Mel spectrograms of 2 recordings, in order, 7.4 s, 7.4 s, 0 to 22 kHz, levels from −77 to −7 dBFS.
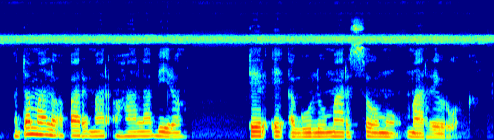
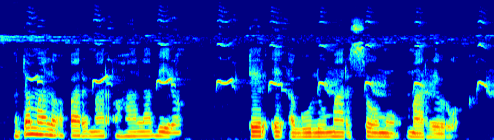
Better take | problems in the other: first | noise reduction (classical method Wiener filter)

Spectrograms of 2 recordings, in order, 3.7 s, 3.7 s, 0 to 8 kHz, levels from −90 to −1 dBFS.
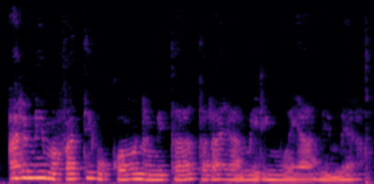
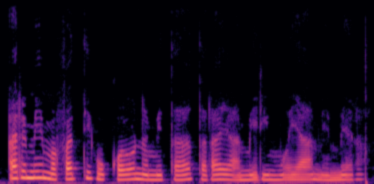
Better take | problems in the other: second | room echo; dies away in 0.2 s

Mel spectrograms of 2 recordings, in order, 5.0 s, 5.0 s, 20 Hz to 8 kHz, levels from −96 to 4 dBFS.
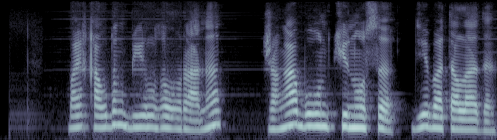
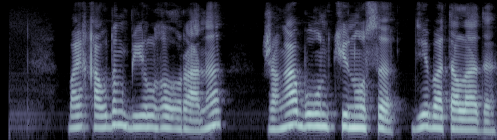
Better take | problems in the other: second | noise reduction (neural separator model SepFormer DNS4)

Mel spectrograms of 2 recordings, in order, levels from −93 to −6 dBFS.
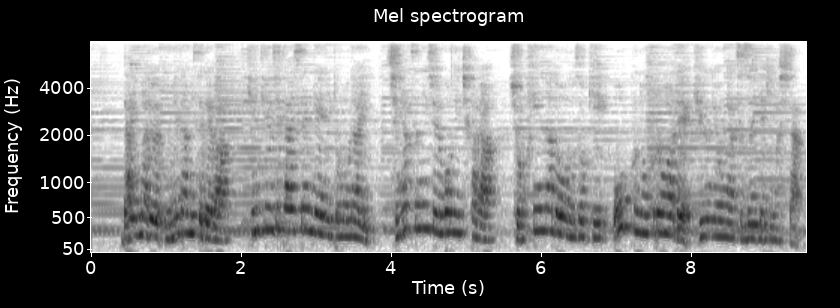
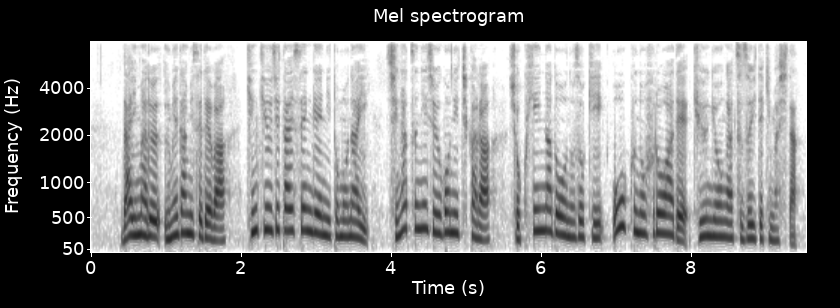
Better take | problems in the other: second | background sound (Harp); 18 dB below the speech // room echo; dies away in 0.2 s

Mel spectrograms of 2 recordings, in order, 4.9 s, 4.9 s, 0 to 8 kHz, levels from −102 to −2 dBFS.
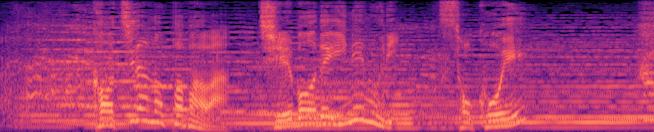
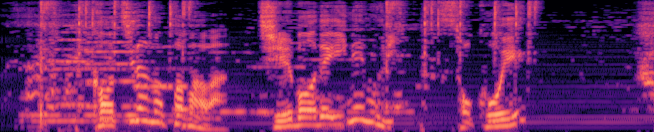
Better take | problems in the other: first | noise reduction (classical method spectral subtraction)

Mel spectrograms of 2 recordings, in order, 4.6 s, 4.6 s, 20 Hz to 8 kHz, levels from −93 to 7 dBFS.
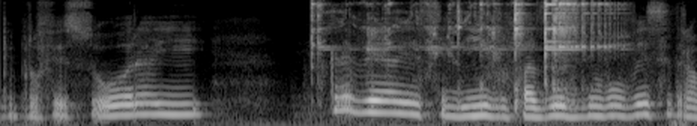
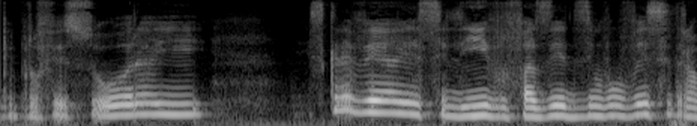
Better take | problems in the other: second | background sound (Cutlery, silverware / Dishes, pots, and pans); 2 dB below the speech

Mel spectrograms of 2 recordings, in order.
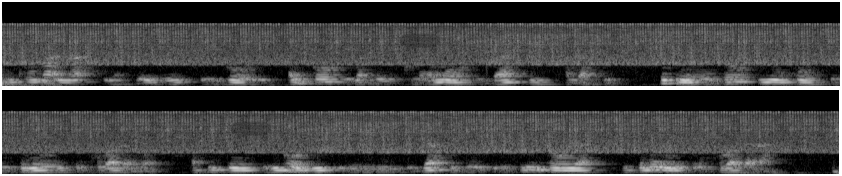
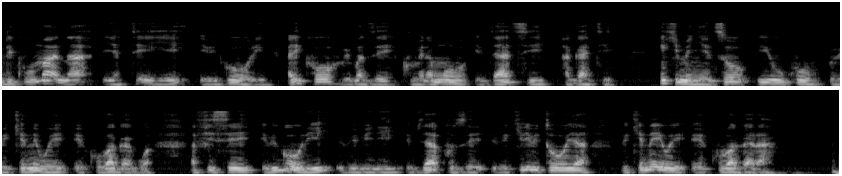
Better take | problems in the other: second | background sound (Bicycle); 5 dB below the speech // room echo; dies away in 1 s

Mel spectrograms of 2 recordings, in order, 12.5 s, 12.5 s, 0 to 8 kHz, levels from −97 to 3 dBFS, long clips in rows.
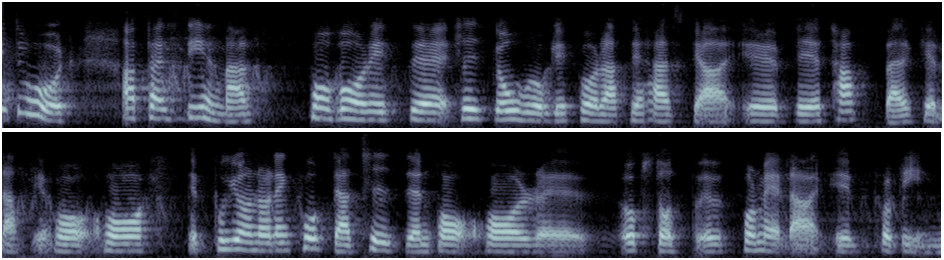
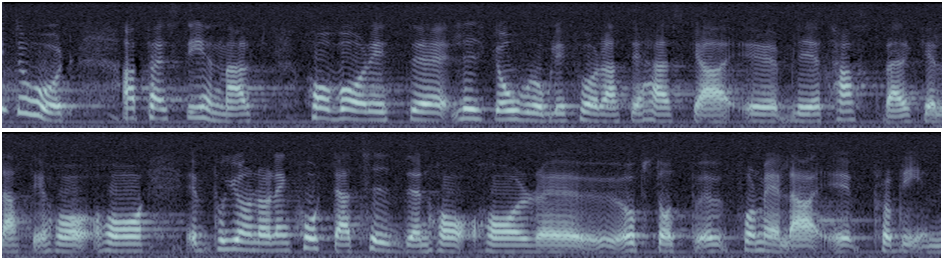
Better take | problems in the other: second | noise reduction (neural mask model DeepFilterNet 3)

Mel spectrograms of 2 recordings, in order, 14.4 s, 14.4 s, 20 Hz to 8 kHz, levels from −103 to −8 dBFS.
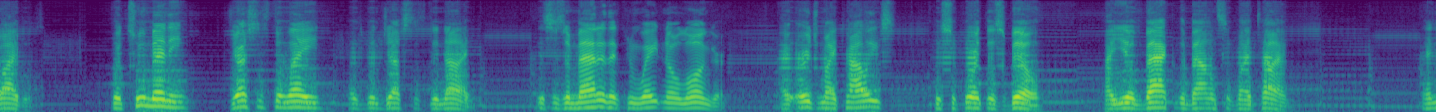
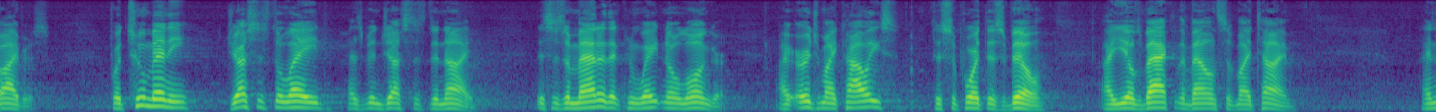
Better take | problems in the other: second | noise reduction (neural separator model SepFormer DNS4)

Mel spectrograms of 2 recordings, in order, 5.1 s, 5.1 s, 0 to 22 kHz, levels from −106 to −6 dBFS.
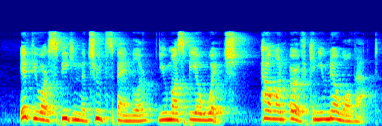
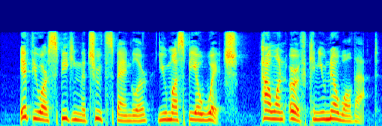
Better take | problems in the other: second | room echo; dies away in 0.5 s

